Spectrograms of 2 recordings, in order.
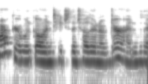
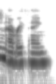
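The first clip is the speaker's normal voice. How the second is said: ordinary delivery, nothing marked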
